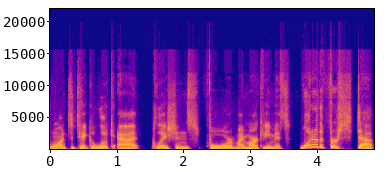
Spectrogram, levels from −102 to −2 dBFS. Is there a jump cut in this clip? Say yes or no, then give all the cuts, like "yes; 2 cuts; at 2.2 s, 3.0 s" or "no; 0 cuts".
yes; 1 cut; at 1.5 s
